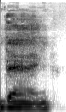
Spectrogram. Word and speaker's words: Dieng: Eric, I'm taking Usman Dang.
